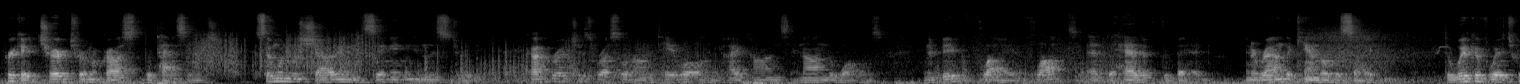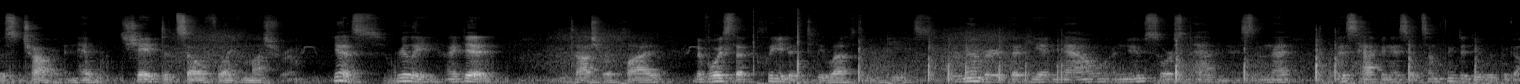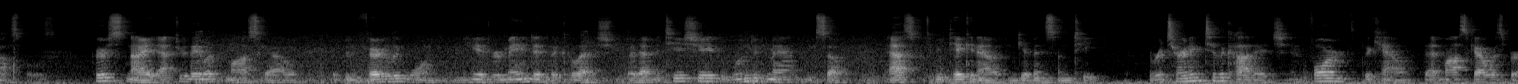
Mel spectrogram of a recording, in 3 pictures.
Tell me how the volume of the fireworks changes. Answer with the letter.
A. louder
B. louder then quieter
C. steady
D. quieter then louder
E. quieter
E.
